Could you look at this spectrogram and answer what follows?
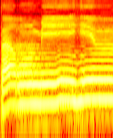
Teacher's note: ketika direnggangkan sedikit bibirnya, tarmihim, dan samarnya 2 harokat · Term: ikhfa syafawi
